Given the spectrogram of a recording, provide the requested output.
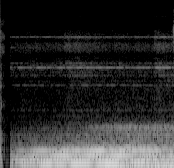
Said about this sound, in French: Et pour en parler, et là, c'est pas des blagues, j'y avais dit qu'il y aurait son thème, il y a son thème.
